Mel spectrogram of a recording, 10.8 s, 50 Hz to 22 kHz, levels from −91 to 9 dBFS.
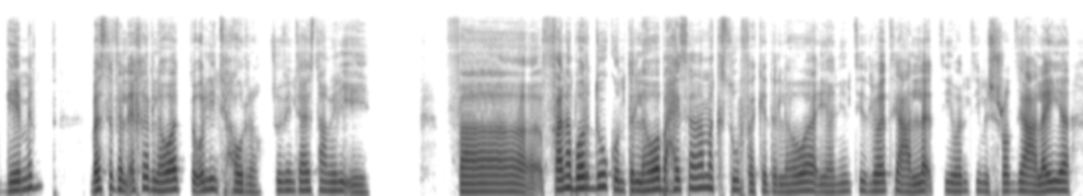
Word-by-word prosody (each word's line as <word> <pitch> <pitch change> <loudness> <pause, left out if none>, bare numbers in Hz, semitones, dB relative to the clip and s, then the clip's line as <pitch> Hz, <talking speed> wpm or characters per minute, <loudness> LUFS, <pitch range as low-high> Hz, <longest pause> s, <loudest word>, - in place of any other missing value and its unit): جامد، 185 +10 0 0.5
بس 190 +7 +3
في 205 - +1
الآخر 190 +5 -1
اللي 180 -4 0
هو 185 +2 +6
تقول 175 - +1
لي: 205 - +1
"أنتِ 195 - -8
حُرّة، 155 -5 -2
شوفِ 175 -1 -6
أنتِ 180 0 -4
عايزة 180 0 -1
تعملي 175 -1 -2
إيه." 140 -2 -5 0.8
ف 160 - -4 0.8
فأنا 195 +4 +4
برضه 225 +2 +5
كنت 185 -6 -2
اللي 175 -1 +3
هو 195 +3 +6
باحسّ 195 +1 0
إن 220 - +2
أنا 230 0 +1
مكسوفة 190 -5 -4
كده، 155 -1 -5
اللي 150 0 -4
هو 160 +3 +1
يعني 150 -2 -3
أنتِ 165 +2 -11
دلوقتي 170 +2 -1
علّقتِ 155 +3 -1
وأنتِ 165 +1 -5
مش 165 -1 -7
راضية 165 +1 -2
عليّا 165 +3 +3
175 Hz, 200 wpm, -21 LUFS, 160-195 Hz, 0.8 s, هو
